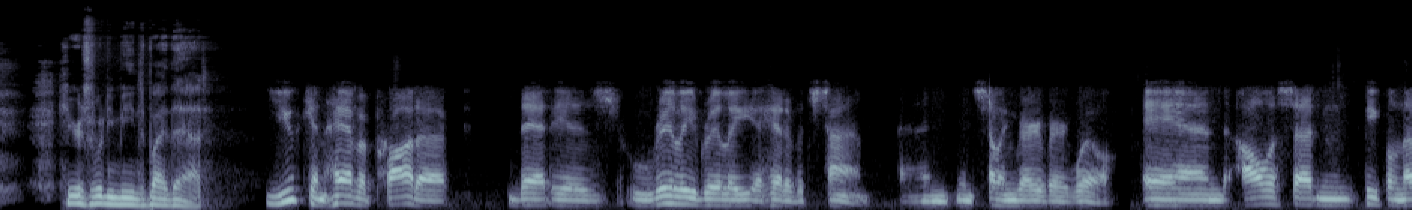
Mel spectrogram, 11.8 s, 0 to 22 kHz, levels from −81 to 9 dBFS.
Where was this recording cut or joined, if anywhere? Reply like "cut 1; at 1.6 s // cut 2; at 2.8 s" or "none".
cut 1; at 9.4 s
